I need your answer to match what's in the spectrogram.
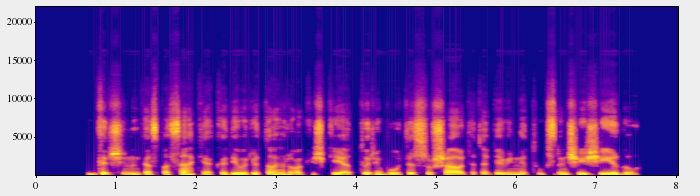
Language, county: Lithuanian, Vilnius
